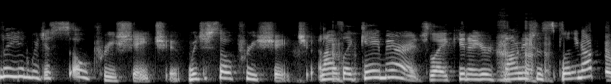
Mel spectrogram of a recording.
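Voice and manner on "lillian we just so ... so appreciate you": laid-on put-on Southern accent, swooping and sing-song. Quoting members of a church denomination thanking the speaker, in a Southern accent. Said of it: "saying in the Southern accent".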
